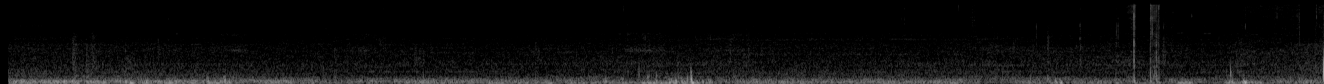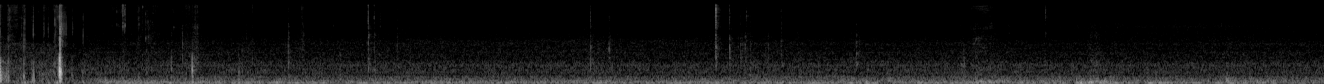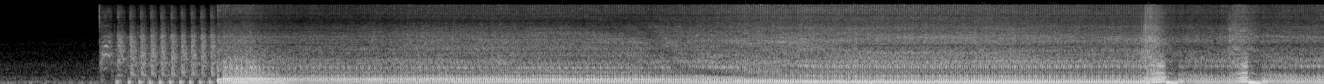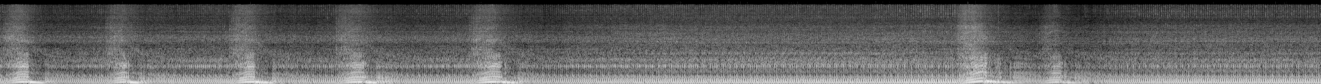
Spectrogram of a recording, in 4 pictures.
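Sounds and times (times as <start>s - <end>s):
motorcycle engine starter cranking: 27.4s - 29.3s
motorcycle engine idling and revving: 27.5s - 52.9s.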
